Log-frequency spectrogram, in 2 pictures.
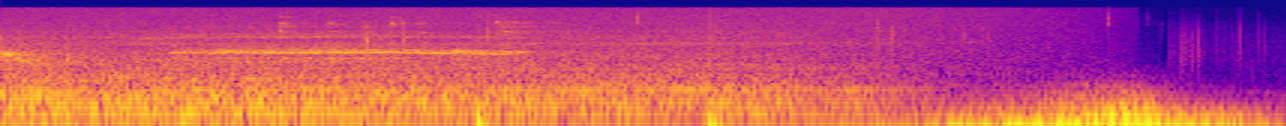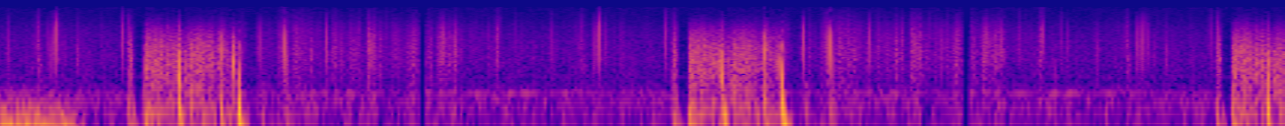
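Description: Loud grinding, rumbling machinery noise with high-pitched squeals, swelling and then cutting off about six seconds in. After that comes a much quieter stretch of scattered clicks over a faint hum.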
